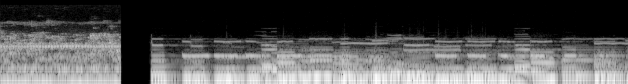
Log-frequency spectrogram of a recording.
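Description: A steady low hum and hiss from an aquarium's filter and running water, cut off after about a second and a half. About two seconds in, background instrumental music starts, with held organ-like keyboard notes.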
